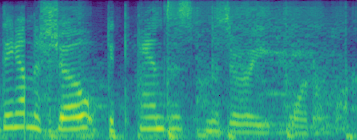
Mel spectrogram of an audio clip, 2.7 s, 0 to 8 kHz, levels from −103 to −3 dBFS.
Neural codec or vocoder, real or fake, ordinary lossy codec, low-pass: codec, 16 kHz, 2 kbps, FunCodec, trained on Chinese and English, 25 frames a second; fake; Opus, 16 kbps; 7.2 kHz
